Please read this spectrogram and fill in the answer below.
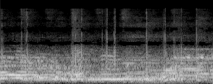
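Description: Live rock band playing on an amplified stage, electric guitars and drums carrying an instrumental stretch just after a sung line ends.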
